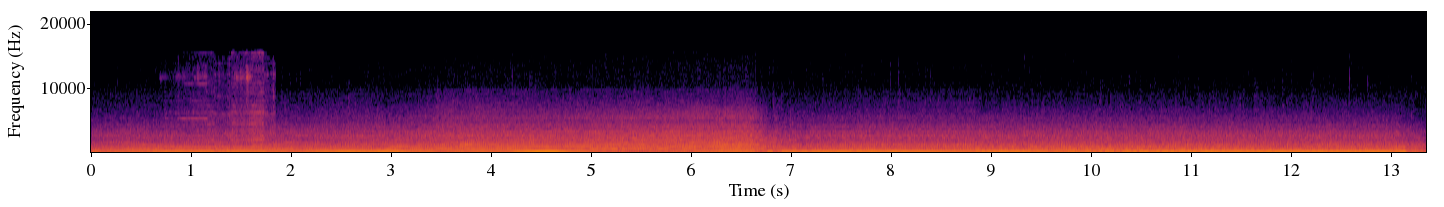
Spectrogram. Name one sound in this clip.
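A sports car engine accelerates, its pitch climbing and then dropping at a gear change.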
